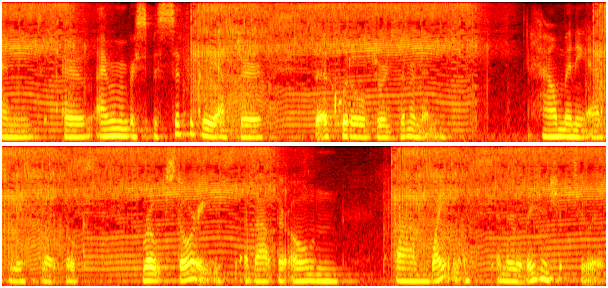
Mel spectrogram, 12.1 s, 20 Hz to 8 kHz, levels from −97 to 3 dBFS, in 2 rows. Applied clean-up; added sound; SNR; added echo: none; Fart; 5 dB; none.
